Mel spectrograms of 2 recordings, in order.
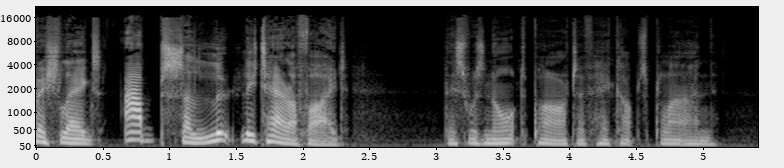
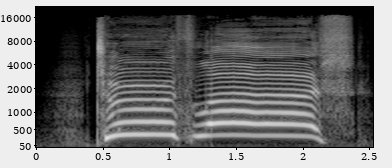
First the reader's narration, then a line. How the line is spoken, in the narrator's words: screamed Hiccup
